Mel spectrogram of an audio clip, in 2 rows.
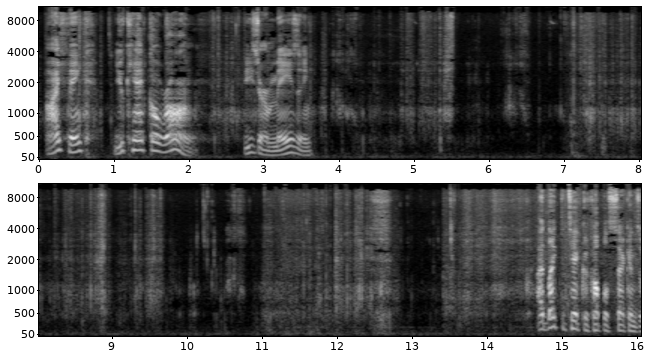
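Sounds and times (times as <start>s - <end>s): person crunching fries: 3.6s - 14.6s.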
